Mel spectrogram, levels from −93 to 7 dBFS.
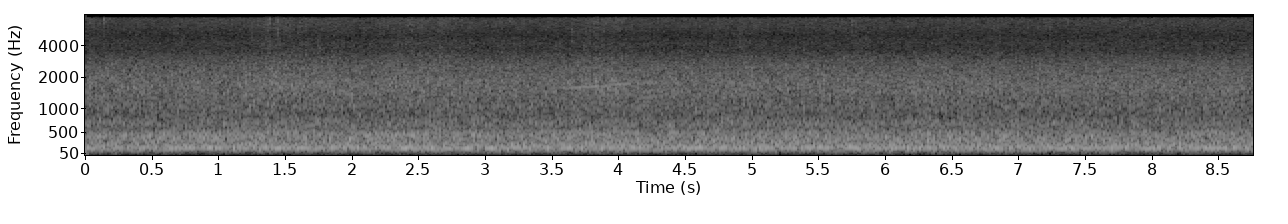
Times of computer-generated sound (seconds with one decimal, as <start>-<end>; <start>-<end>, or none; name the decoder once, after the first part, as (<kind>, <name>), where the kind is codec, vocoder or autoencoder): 0.0-0.9 (vocoder, BigVGAN v2); 4.2-5.0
